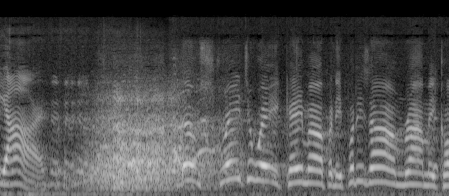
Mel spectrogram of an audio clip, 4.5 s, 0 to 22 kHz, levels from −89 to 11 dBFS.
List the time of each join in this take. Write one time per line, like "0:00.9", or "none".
0:01.7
